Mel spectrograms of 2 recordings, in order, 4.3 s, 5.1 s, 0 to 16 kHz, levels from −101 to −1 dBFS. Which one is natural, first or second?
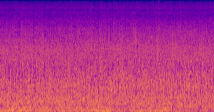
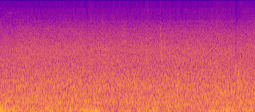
second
